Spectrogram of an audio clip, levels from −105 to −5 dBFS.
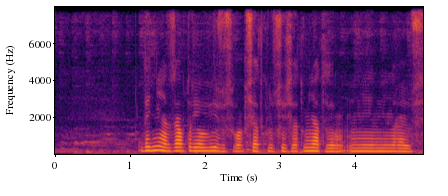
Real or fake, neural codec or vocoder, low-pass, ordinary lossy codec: real; none; none; none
